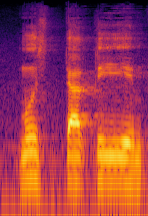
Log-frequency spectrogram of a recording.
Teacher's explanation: Ke belakang sikit daripada mahraj kaf tu keluar huruf qaf, sama-sama dekat nama mahraj lahwiyah. Pangkal daun lidah dekat langit lembut, dan dia ada sifat qalqalah, dan jangan dia qalqalahkan sebab dia tak sukun.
